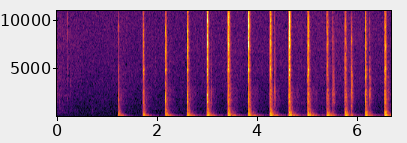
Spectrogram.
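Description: Rubber mallet striking a Ford Mustang S550's manual shift knob, driving it back down onto the six-speed shift lever before it is fully seated. After about a second of quiet, the thuds start at a steady rate of about two and a half a second, getting louder over the first several blows.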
